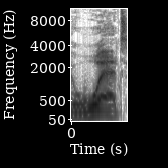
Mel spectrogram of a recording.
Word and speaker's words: whet: It's got that H in, W-H-E-T. Like when or where. In this particular case, it's to whet someone's appetite, or I just say wet myself, which I confused actually all the way through high school.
